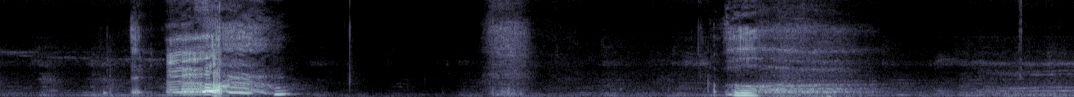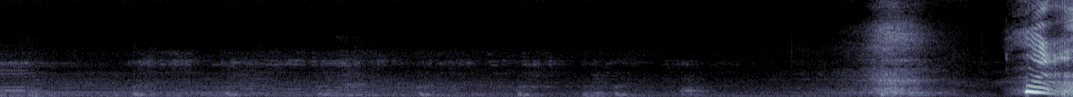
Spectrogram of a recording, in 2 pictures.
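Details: Itchy hay fever or cold, some sneezes deliberately induced and some not: several forceful sneezes with sniffs and quiet stretches between them.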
